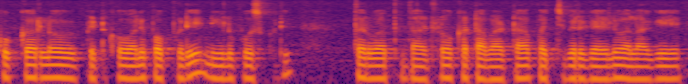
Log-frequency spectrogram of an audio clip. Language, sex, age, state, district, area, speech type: Telugu, male, 30-45, Andhra Pradesh, Konaseema, rural, spontaneous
